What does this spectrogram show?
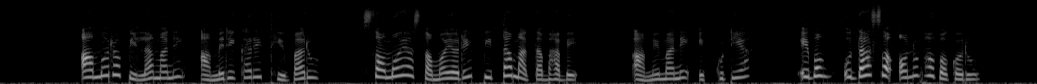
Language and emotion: Odia, sad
